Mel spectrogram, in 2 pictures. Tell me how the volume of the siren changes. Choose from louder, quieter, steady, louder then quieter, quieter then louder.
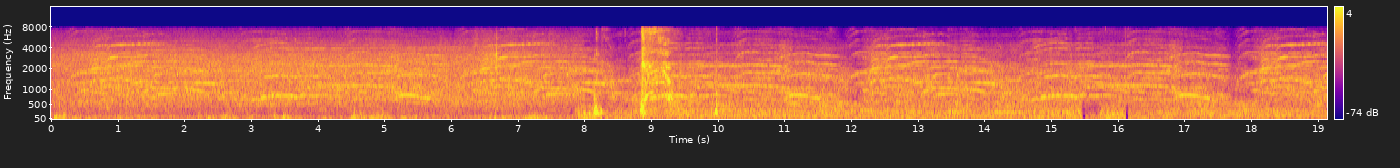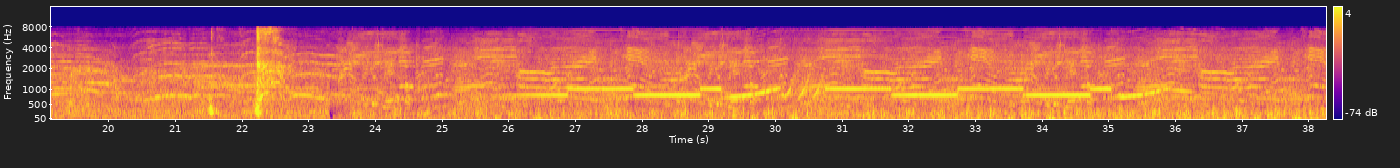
steady.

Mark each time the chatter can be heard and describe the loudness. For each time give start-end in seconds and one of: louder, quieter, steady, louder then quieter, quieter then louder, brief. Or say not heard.
0.3-38.2 steady.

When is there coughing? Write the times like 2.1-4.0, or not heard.
8.1-10.1, 21.5-22.6.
